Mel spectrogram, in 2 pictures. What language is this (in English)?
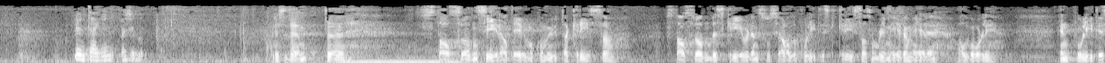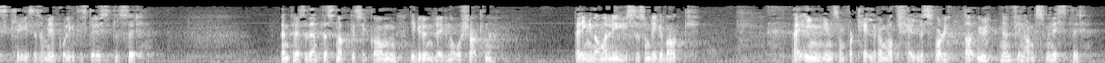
Norwegian Bokmål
